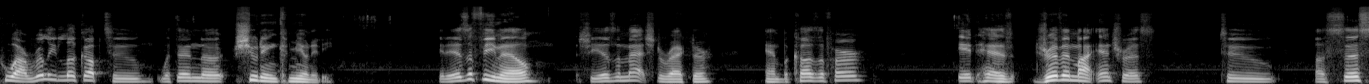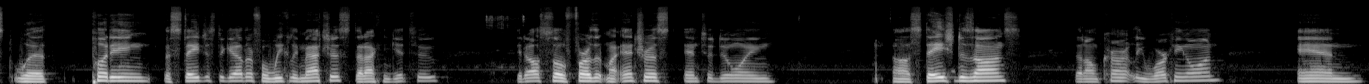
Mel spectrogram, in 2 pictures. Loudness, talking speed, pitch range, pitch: -18 LUFS, 130 wpm, 135-170 Hz, 150 Hz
